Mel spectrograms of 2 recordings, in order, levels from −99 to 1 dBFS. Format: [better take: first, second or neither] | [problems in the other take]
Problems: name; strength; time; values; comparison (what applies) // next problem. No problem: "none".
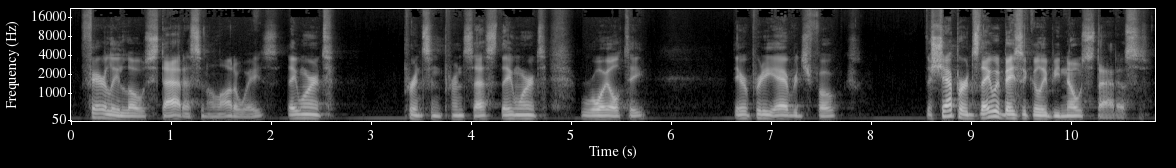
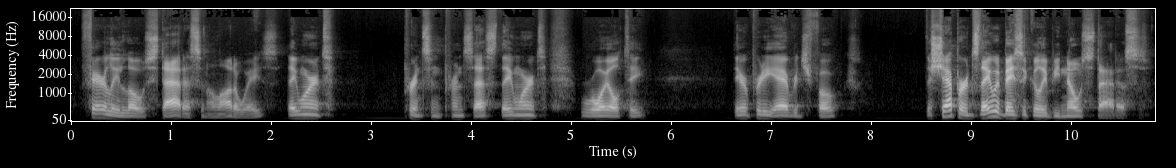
first | thin; very; fading below 600 Hz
